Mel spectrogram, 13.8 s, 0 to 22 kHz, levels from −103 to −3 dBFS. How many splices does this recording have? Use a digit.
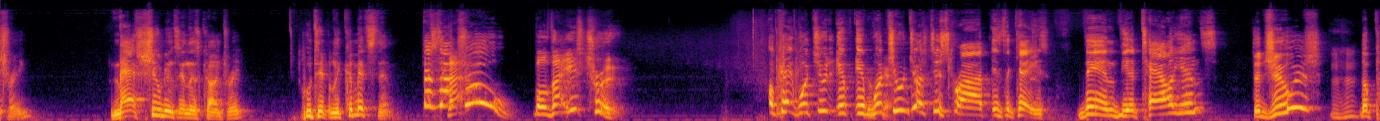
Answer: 1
